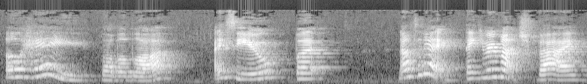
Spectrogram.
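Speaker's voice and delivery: high, sing-song polite brush-off; breezy dismissal. Acted. Talking back to the inner voice, breezy dismissal.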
